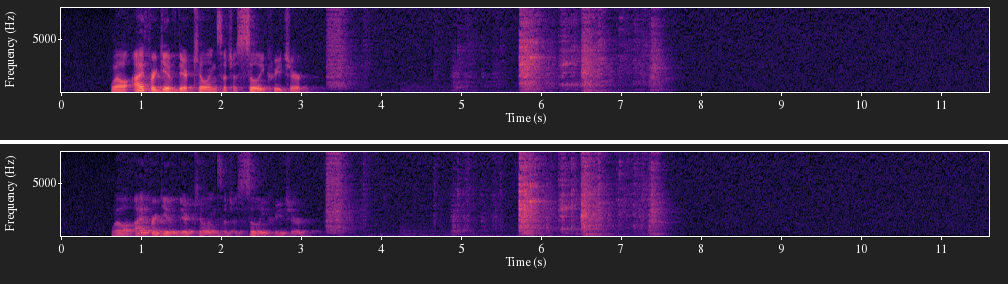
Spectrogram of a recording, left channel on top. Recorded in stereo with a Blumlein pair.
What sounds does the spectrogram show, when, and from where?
0.6 s a man speaking: 50° left, 0.6 m
3.3 s dishes clattering: 55° right, 3 m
